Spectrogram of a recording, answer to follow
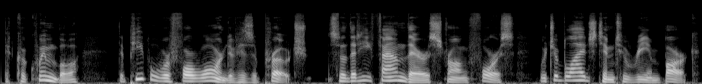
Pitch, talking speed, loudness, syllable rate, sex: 135 Hz, 195 wpm, -19 LUFS, 6.0 syllables/s, male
